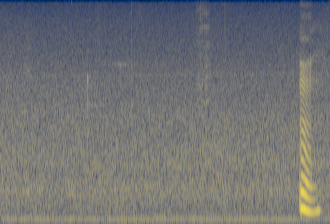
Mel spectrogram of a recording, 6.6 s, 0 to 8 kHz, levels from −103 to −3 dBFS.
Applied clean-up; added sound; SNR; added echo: none; none; none; none.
